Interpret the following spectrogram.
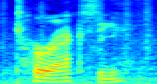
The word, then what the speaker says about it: Pteraxii: the body of your terraxi the t is silent just like in French now the steel and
